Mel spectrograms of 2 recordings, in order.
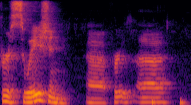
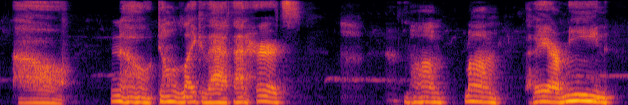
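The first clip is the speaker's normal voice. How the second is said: loud, shrieking, drawn-out wailing monster voice; 5 dB louder than usual. A game narrator voices a hurt supernatural creature, shrieking and wailing. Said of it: "as this thing is shrieking and wailing out".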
